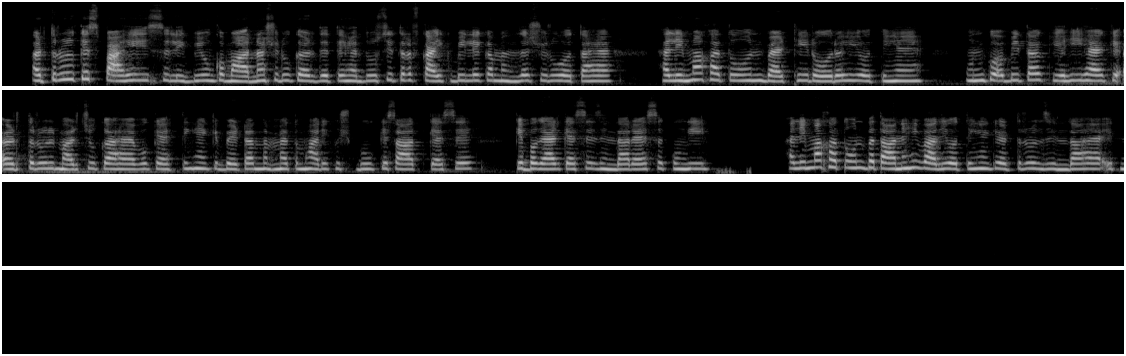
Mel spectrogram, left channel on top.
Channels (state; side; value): silent; right; 59 dB below the other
